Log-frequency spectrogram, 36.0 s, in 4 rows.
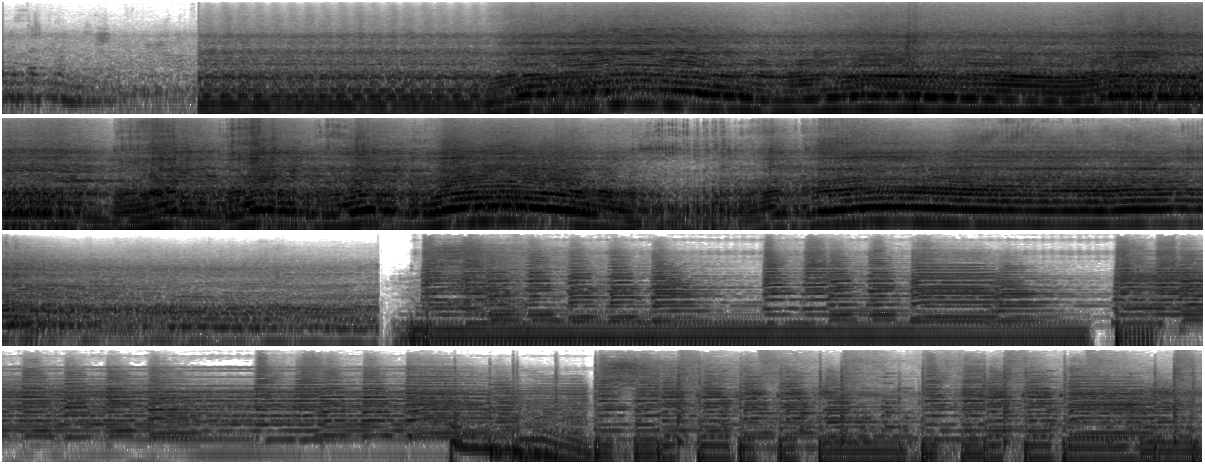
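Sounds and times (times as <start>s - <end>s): rally car engine revving: 1.5s - 23.7s.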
